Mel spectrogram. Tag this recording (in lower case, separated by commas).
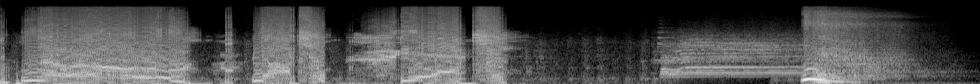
outside, rural or natural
